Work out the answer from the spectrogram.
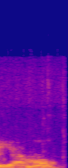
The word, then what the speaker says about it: YAML: is what your like it's called a yaml rhymes with camel uh had a header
